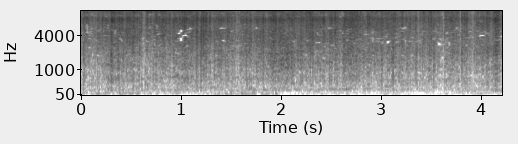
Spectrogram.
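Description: Several hand-held sparklers burning at once, a steady fizzing hiss with fine crackles.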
